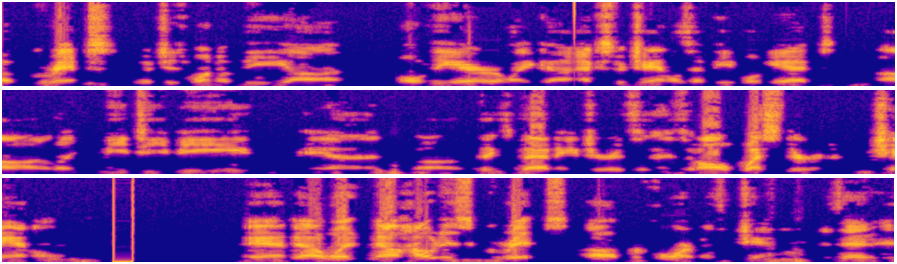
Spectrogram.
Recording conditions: poor sound quality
